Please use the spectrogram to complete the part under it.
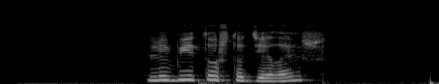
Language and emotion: Russian, neutral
